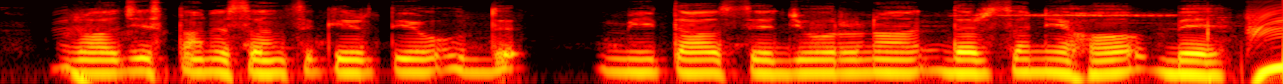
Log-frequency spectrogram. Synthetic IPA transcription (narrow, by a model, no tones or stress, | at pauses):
ɾaːd͡ʒɪst̪aːnesɐnskɾɪɾt̪ioʊd̪ | miːt̪aːsed͡ʒoːɾnaːd̪ɐɾsəniɦɐbeː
